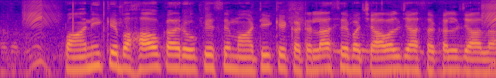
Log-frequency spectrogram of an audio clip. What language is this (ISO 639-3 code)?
bho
